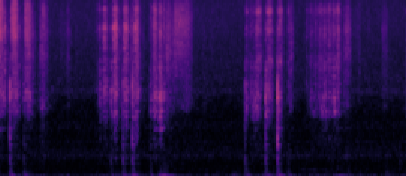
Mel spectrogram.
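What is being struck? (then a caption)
Charcoal pencil on drawing paper over a board. A black charcoal pencil scratches short strokes around the drawn glasses on a flat sheet of white drawing paper resting on a dark board. Bright, dry scratching comes in quick repeated bursts of hiss throughout, with quieter pauses between groups of strokes.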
